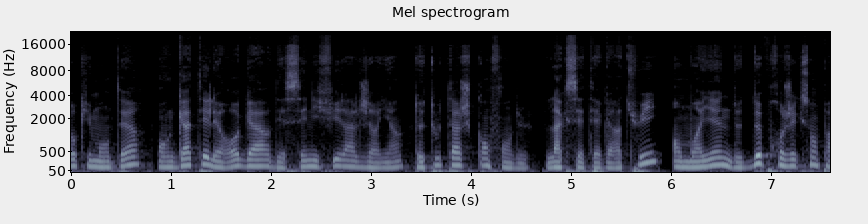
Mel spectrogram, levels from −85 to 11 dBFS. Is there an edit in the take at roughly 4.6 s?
no; 1 cut; at 3.4 s

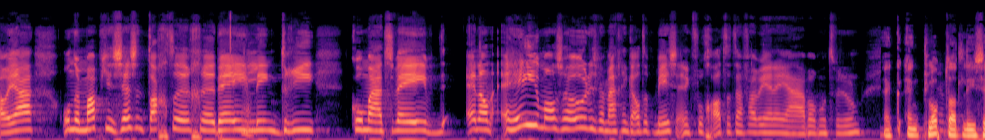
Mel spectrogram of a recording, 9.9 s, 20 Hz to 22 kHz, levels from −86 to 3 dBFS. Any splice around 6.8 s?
no; 2 cuts; at 2.2 s, 8.8 s

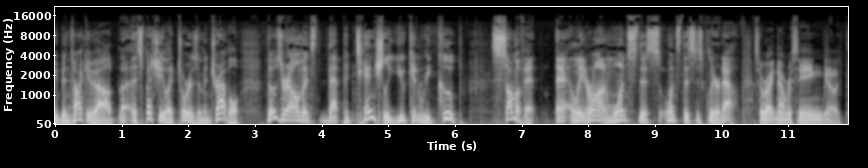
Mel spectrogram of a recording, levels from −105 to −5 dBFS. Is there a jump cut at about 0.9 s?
no; 1 cut; at 10.5 s

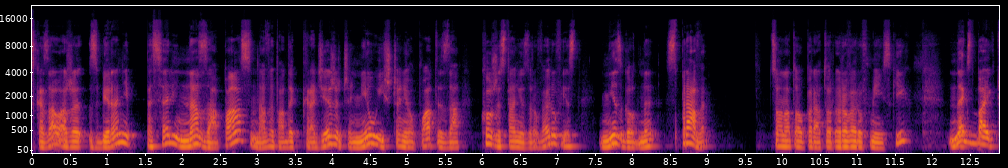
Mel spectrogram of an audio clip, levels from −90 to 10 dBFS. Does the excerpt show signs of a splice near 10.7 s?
yes; 1 cut; at 10.7 s

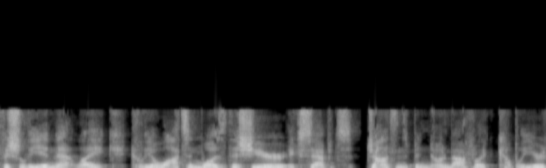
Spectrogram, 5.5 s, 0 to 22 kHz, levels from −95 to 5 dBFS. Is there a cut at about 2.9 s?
no; 0 cuts

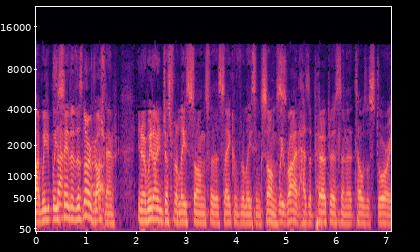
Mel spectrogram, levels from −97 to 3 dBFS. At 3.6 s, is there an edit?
no; 2 cuts; at 1.4 s, 4.9 s

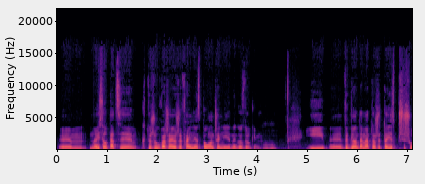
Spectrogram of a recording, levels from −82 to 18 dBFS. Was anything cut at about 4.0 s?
no; 1 cut; at 1.7 s

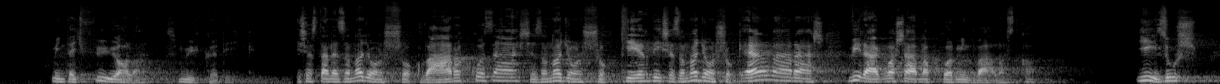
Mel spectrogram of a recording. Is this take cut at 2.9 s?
yes; 1 cut; at 2.9 s

